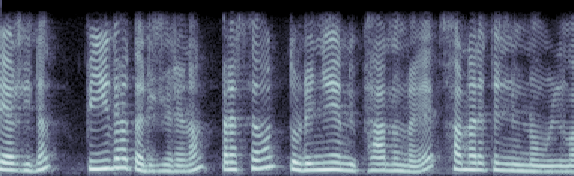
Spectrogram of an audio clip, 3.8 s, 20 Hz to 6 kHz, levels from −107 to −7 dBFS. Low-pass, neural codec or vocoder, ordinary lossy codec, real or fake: 5.4 kHz; autoencoder, 22.05 kHz, a latent of 192 numbers a frame, VITS, trained on one speaker; none; fake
